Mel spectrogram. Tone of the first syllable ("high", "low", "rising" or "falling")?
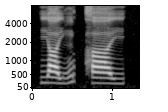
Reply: low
